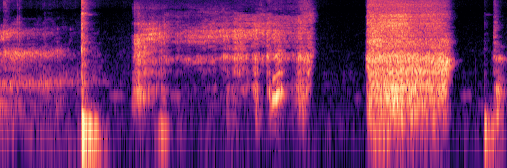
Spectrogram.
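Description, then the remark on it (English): Two long, rough nose blows by a sick person, each a harsh breathy rush of air, the second stronger and hissier, with brief clicks and snuffles around them and no talking. “That was me blowing my nose again.”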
